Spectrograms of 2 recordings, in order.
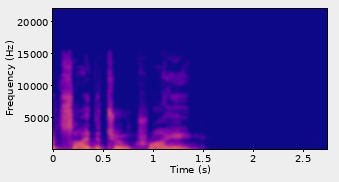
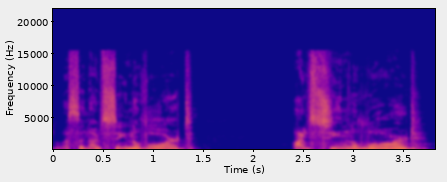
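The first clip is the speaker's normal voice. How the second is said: much higher, slowing and stretching the second time; urgent excited telling; 10 semitones higher than usual. Acted. Mary grabbing the disciples' cloaks, high urgent excited plea. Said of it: "grabbing their cloaks and saying".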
